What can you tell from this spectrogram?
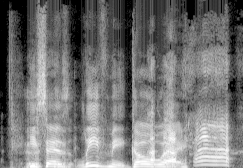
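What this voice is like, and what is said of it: Imitates another person's voice. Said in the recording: “We're doing a little bit of a Montalban accent there.”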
